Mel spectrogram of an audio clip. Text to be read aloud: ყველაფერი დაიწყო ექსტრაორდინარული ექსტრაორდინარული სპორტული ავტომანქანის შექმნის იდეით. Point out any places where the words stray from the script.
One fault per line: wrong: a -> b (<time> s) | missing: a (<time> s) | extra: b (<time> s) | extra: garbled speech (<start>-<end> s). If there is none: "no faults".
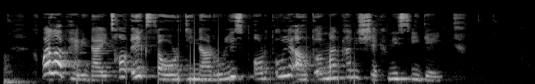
missing: ექსტრაორდინარული (2.4 s)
